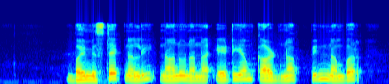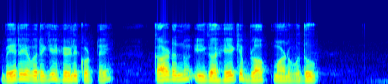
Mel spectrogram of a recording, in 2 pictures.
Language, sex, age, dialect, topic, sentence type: Kannada, male, 18-24, Coastal/Dakshin, banking, question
